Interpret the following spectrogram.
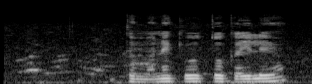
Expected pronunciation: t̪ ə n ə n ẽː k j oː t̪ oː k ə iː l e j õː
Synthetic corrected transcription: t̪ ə m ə n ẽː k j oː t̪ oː k ə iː l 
